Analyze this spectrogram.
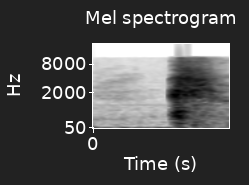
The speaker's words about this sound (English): Bless you.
